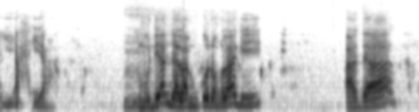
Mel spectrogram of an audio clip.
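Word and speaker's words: יחיא: Artinya anak laki-laki namanya Yahya Yod Chet Yod Alef, itu dibaca Yahya.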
